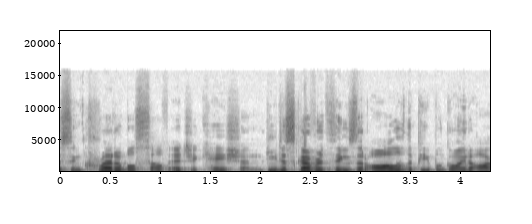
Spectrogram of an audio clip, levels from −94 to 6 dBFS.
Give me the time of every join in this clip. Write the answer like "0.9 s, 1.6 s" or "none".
1.9 s

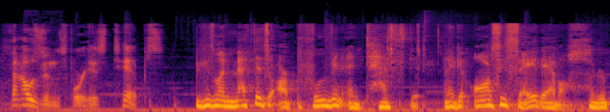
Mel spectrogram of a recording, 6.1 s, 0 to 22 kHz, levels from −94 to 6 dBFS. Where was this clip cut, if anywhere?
2.0 s

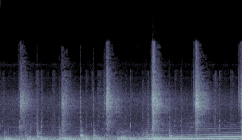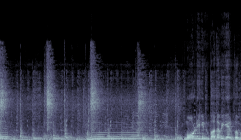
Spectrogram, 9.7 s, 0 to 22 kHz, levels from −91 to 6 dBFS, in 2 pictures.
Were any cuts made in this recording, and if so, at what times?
8.5 s

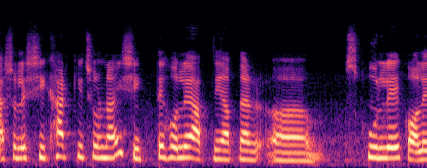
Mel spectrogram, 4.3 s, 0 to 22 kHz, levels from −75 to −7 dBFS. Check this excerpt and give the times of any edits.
none

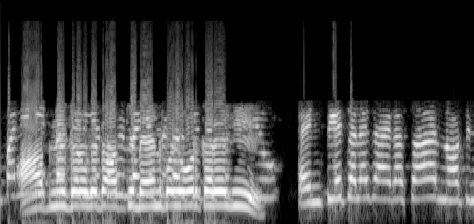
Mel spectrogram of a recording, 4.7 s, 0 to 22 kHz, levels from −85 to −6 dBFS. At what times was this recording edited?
2.8 s

